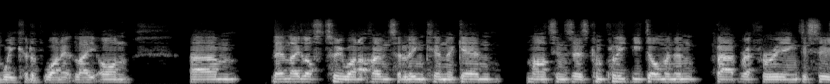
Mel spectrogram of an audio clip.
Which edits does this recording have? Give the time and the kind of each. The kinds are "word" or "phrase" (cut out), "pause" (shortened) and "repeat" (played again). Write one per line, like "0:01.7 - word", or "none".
none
